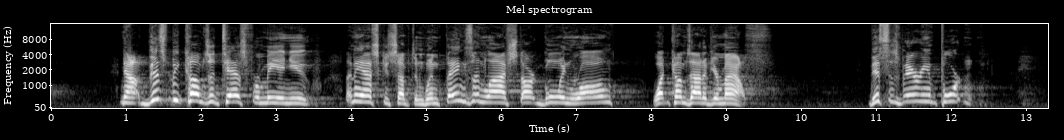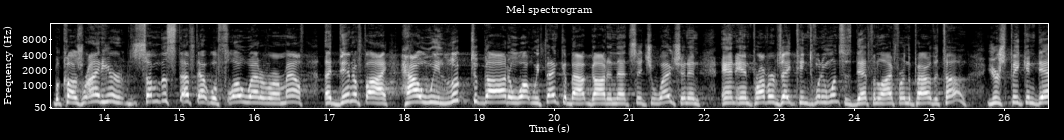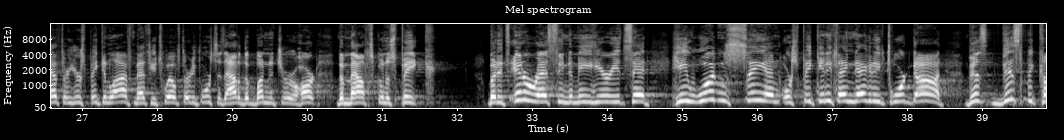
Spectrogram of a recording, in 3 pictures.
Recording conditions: large echoing room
